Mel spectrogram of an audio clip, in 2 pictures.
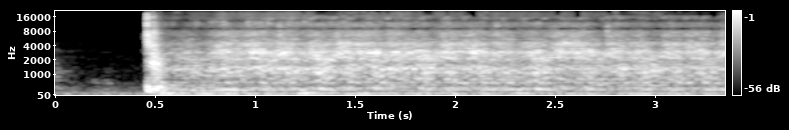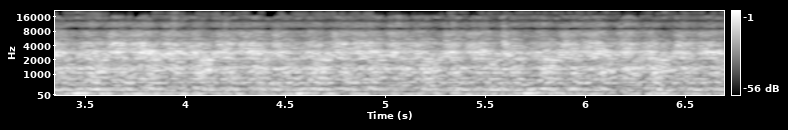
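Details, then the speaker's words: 1972 Ford F-100 Ranger XLT after sitting over 10 years, cranked by jumping starter solenoid with a screwdriver: starter spins engine at an even, free rate without firing; cranking sounds healthy. "so you can just put a screwdriver across it wow that sounds pretty good so it's cranking over"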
